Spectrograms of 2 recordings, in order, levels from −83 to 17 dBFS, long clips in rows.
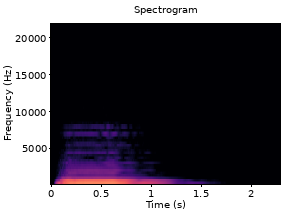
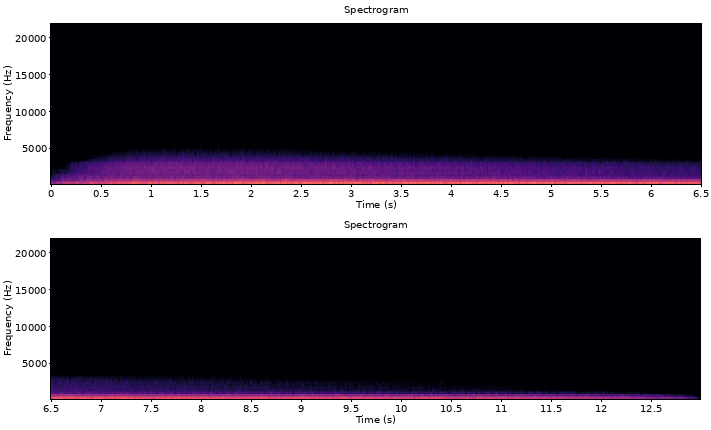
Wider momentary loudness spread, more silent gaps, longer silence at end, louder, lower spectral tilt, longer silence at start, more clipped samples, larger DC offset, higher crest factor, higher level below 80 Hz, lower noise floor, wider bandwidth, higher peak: first, 21 LU vs 13 LU; neither; first, 1.2 s vs 0.65 s; first, -13 LUFS vs -19 LUFS; second, -10 dB/octave vs -11.5 dB/octave; about the same, 0.05 s vs 0 s; neither; neither; about the same, 12 dB vs 14 dB; second, -70 dBFS vs -28 dBFS; first, -79 dBFS vs -48 dBFS; about the same, 3 kHz vs 3.3 kHz; about the same, -4 dBFS vs -4 dBFS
